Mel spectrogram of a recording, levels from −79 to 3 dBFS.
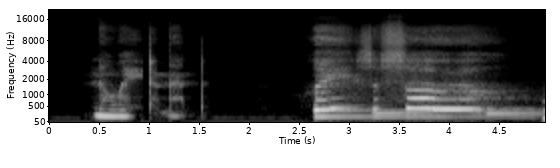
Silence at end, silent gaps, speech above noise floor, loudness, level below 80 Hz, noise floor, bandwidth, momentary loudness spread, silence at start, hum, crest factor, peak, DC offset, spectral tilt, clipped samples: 0 s; none; 48 dB; -24 LUFS; -70 dBFS; -70 dBFS; 15 kHz; 19 LU; 0.45 s; none; 18 dB; -8 dBFS; under 0.1%; -5.5 dB/octave; under 0.1%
